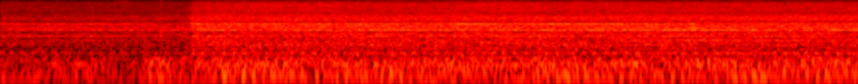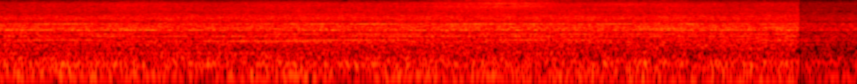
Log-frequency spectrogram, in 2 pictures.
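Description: Steady hum of running pump machinery with a faint high whine, starting about a second in and holding level.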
